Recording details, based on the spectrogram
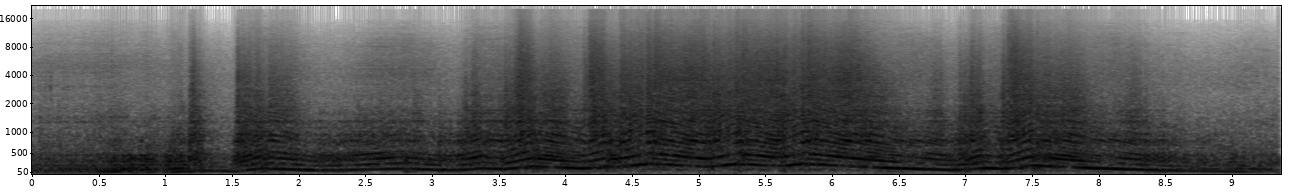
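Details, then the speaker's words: GT with new adjustable ITBs, balanced linkages and a fresh ECU setup: it starts straight up with a flick of the key and idles, then repeated sharp blips rise and fall cleanly with no misfire or stumble. Normal, free revving. "I mean just with the flick of the key note aquifers straight up and idles"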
